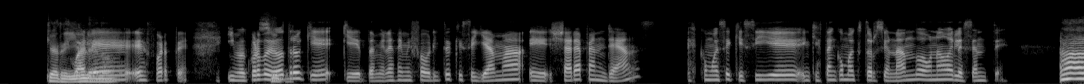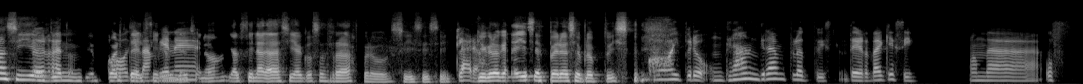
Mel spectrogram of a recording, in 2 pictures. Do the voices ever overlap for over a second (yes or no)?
yes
